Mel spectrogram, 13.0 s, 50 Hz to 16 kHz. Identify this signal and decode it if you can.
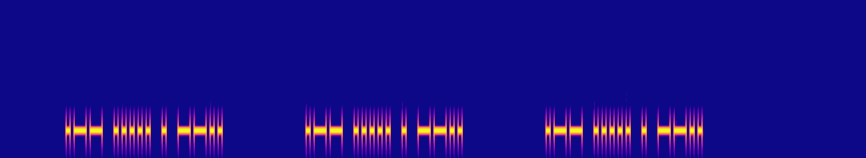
Morse code, heard as a keyed tone, about 20 wpm, 700 Hz. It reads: W5EZ W5EZ W5EZ
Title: USA Call Signs - 4 Characters - Repeated 3x - 20wpm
